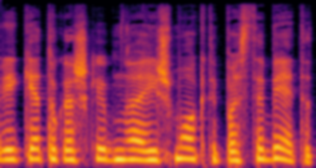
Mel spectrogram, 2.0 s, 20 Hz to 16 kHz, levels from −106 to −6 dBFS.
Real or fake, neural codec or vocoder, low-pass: real; none; 14.4 kHz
